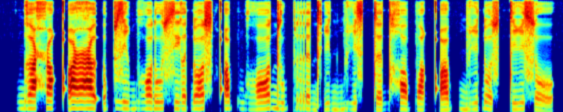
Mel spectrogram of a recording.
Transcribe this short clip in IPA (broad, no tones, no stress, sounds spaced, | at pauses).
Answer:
ɡ ɐ ħ o qʼ o ʕ ə ʔ ə p z i bʱ ɔ ɾ u s j ə ɗ ɔ s qʼ ɔ p ɡʱ ɔ d u p r ə d ʔ i d bʱ i s t ə d χ ɔ p ɔ qʼ o p b i ɗ o s t i s o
